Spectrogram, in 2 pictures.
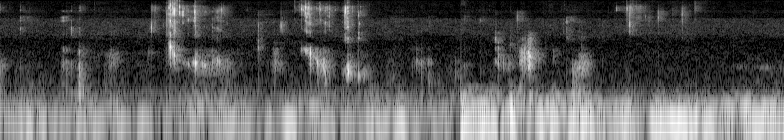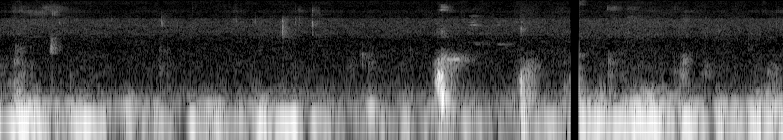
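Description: A young woman chews soft cake with wet, sticky mouth sounds close to a microphone.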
